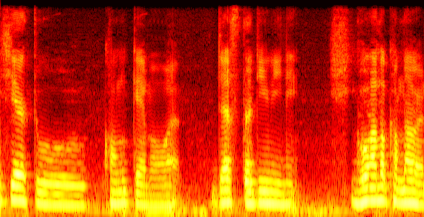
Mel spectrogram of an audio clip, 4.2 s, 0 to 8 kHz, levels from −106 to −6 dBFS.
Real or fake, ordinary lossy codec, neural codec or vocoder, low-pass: fake; none; codec, 24 kHz, 0.9 kbps, WavTokenizer, medium music audio release; 7.2 kHz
